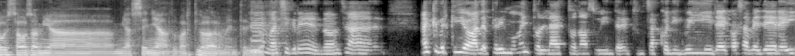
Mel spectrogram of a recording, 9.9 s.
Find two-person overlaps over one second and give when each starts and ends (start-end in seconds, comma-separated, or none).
none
